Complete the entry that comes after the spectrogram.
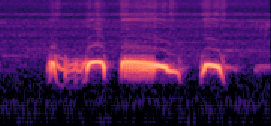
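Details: Spotted dove decoy calling to attract wild doves, a single clear phrase: a rough, stuttering start, an arched coo, a long sliding coo and a short arched coo, with a faint trailing murmur.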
